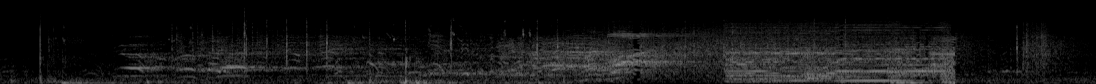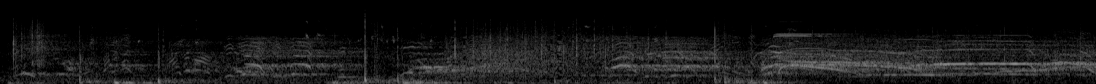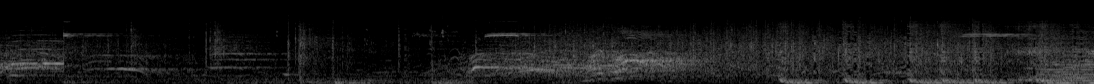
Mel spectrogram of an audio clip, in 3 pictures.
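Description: Indoor volleyball match sound: the ball being struck and hitting the hardwood court in rallies, with short high whistle blasts, under arena music and voices, broken by edits between rallies.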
